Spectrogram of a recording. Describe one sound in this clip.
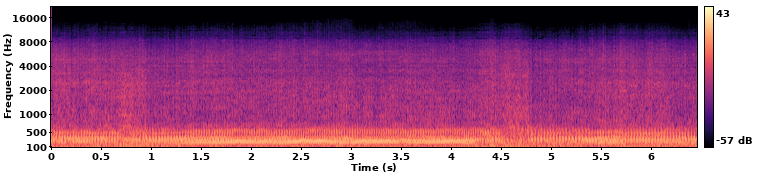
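A dirt bike engine revs loudly up close, rising and falling in pitch.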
